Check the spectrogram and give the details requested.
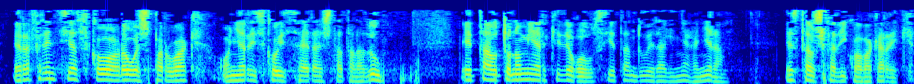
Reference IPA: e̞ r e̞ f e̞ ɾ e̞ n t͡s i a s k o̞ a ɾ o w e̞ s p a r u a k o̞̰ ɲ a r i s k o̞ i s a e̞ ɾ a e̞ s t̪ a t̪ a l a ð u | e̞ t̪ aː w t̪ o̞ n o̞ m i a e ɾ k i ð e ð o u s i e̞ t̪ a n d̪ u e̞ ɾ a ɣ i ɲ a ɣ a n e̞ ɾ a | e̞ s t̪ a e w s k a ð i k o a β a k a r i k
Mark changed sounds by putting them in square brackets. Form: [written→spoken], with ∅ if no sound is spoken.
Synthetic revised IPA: e̞ r e̞ f e̞ ɾ e̞ n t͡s i a s k o̞ a ɾ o w e̞ s p a r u a k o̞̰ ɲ a r i s k o̞ i s a e̞ ɾ a e̞ s t̪ a t̪ a l a ð u | e̞ t̪ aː w t̪ o̞ n o̞ m i a e ɾ k i ð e [ð→ɣ] o u s i e̞ t̪ a n d̪ u e̞ ɾ a ɣ i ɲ a ɣ a [n→ɲ] e̞ ɾ a | e̞ s t̪ a e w s k a ð i k o a β a k a r i k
